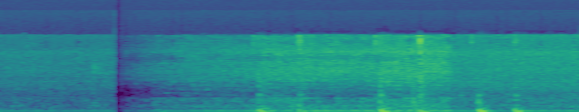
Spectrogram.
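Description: Faint room hiss, nearly silent at first, with four or five soft, low thumps in the second half.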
